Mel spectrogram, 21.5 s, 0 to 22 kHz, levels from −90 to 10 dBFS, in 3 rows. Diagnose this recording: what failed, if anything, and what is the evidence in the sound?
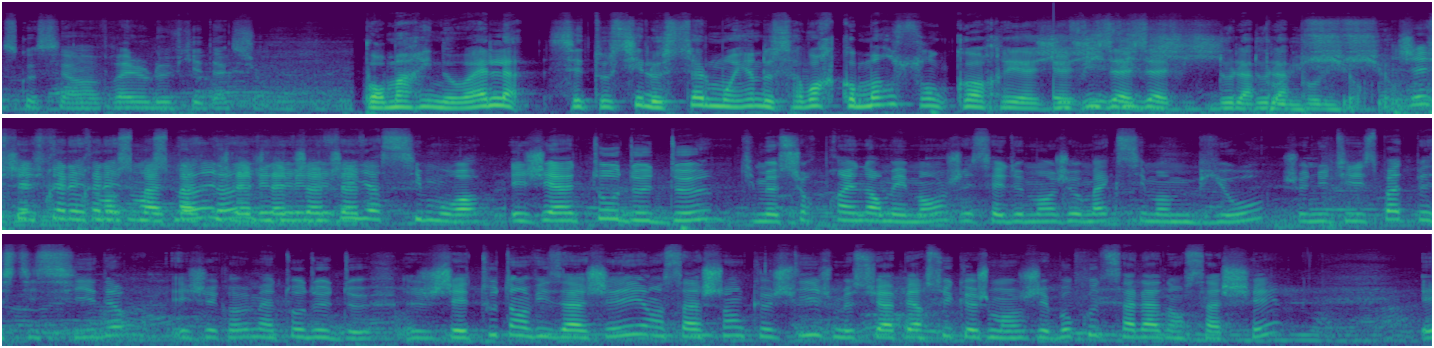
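Between 5.26 and 8.96 s there's a doubled audio track: a second full-band copy of the sound trails the original by around 200 ms, at roughly the same level, so everything seems to slap back on itself. The copy has no decay or room colour and switches in and out abruptly at both ends. That points to a routing or editing problem rather than acoustics, likely the signal captured a second time through a slower path, or two out-of-step copies left overlapping in an edit.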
